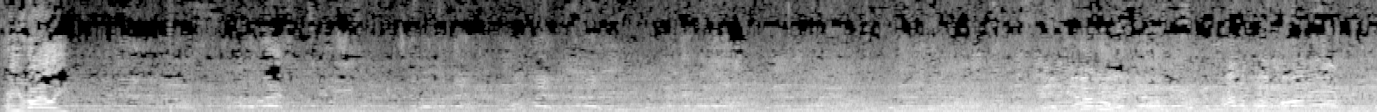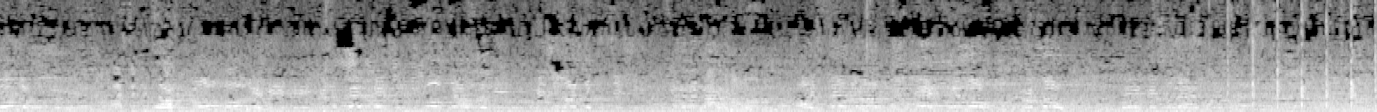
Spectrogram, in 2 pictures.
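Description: A crowd in a large echoing hall chatters and shouts throughout.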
